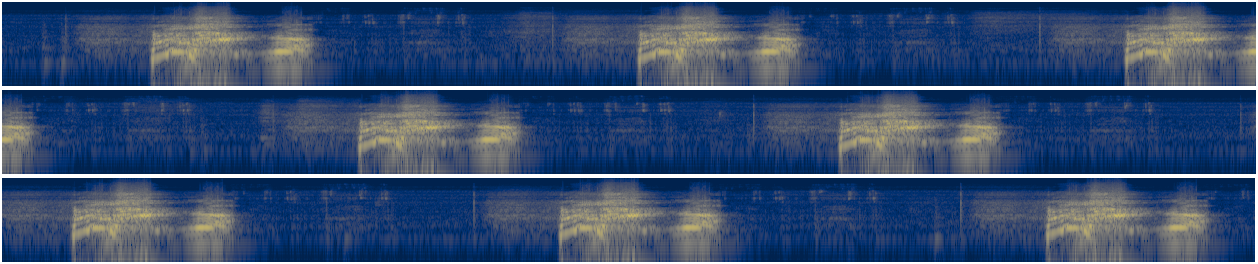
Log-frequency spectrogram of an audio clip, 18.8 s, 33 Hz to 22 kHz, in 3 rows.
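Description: Eight sharp, regular sneezes about 25 a minute, each a brief rising snort-like burst; a run of repeated sneezing.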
